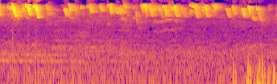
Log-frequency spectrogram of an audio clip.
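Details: Saffron finch singing steadily: a long run of short, high, sweet chirps packed closely together, sometimes with brief gaps, over a quiet low background hum.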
